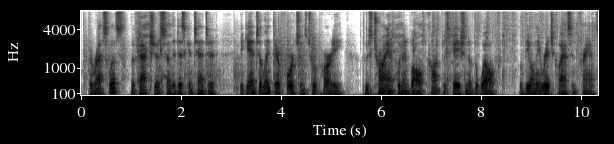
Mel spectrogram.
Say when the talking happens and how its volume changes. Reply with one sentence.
The talking can be heard from 0.0 to 10.3 s, at a steady volume.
